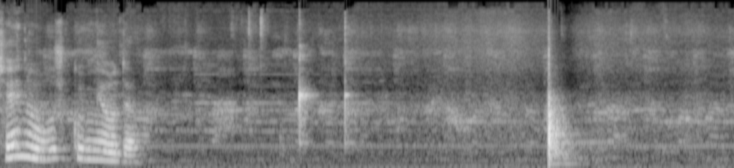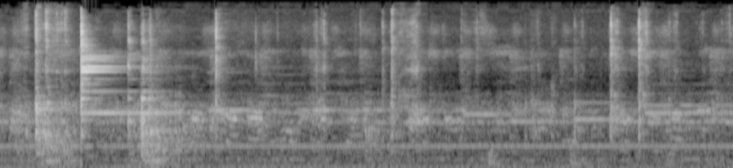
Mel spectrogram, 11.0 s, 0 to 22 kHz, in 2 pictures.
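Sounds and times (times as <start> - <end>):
spoon clinking against pot: 5.8 - 8.7.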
